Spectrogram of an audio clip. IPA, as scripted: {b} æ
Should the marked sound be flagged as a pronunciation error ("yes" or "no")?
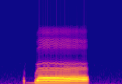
no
